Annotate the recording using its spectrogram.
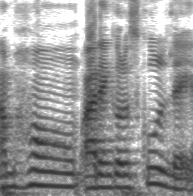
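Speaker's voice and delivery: ordinary delivery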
